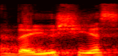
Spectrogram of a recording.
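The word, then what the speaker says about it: dioecious: عارف دايوشيس؟ لما تيجي تنطقها تحسها ايه؟ زي كانك بتقول ديوث، مخنث. دايوشيس داي يعني اتنين، واوشيس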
